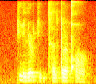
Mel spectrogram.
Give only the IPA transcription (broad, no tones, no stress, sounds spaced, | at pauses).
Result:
k i lʲ ʉ ɭ k i ɡ tʰ ə w t o ɭ qʼ ɔ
